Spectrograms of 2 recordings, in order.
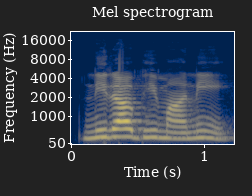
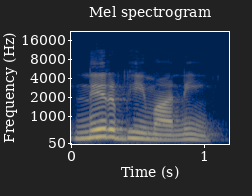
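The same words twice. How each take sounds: First: निराभिमानी with long "raa"; incorrect form. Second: निर्भिमानी without long "raa"; correct form. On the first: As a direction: say निराभिमानी as "niraa-bhimaani". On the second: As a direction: say निर्भिमानी as "nir-bhimaani". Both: Shown as a demonstration. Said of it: "अना नहीं होता".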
